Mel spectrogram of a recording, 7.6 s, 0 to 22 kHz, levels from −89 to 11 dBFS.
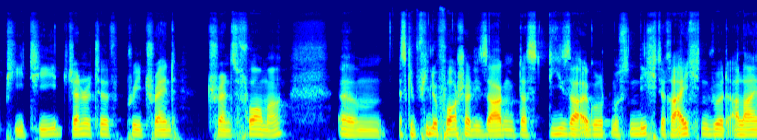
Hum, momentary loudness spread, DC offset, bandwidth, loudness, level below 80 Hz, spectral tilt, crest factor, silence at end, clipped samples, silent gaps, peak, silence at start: none; 11 LU; under 0.1%; 17.5 kHz; -22 LUFS; -48 dBFS; -5.5 dB/octave; 22 dB; 0 s; under 0.1%; none; 0 dBFS; 0.05 s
